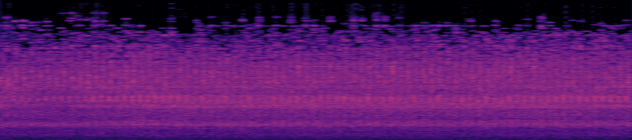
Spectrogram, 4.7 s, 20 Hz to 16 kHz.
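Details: 2013 Chevy Impala after water pump and power steering pump replacement, coolant low and warming up to temperature: smooth, unchanging idle with a soft steady hiss, no ticking or whine; normal idle.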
